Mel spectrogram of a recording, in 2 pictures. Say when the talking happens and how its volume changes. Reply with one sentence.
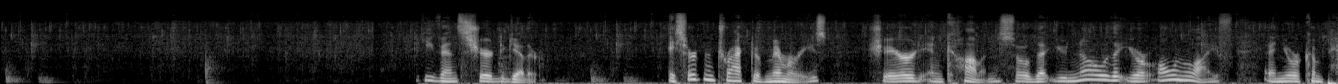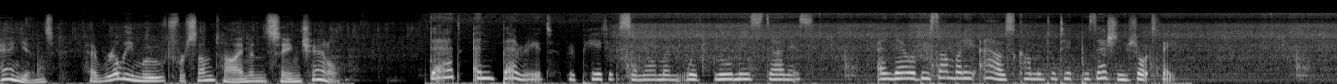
You can hear the talking from 4.2 to 16.9 s, at a steady volume; and from 17.6 to 25.3 s, at a steady volume.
